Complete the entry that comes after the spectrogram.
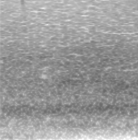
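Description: Dense stadium crowd roar in the eFootball video game, a steady wash of cheering and chanting that fills the space without a break.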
